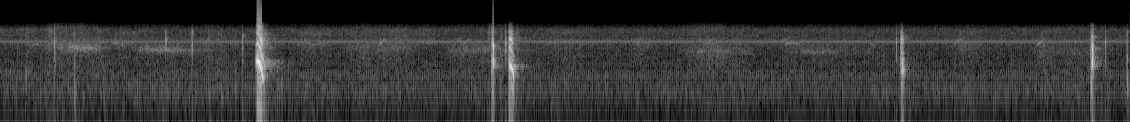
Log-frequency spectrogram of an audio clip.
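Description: Several abrupt, sharp gulping hiccups at irregular intervals, about five in eleven seconds, over a faint steady background hum. Ordinary hiccups.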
